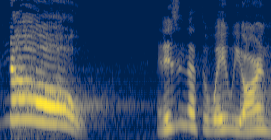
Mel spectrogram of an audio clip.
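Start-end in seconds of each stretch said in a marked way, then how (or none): 0.1-0.9 high, loud defiant no; child shouting no. Retold or imitated. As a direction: shout it like a toddler refusing help. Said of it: "and he said".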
